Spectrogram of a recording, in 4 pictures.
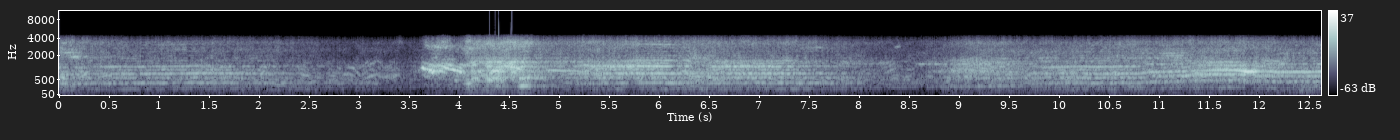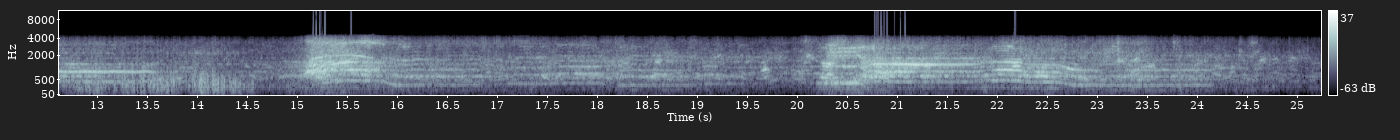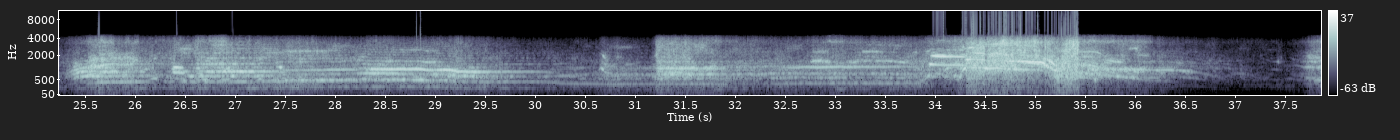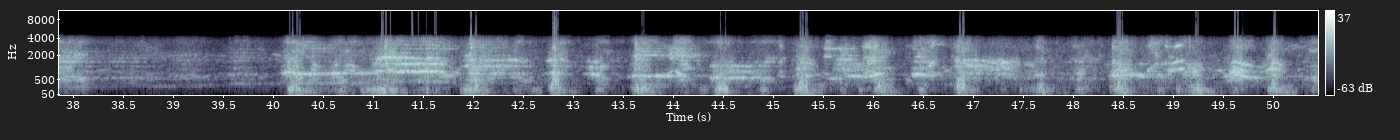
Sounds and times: Music: 0.0 - 36.2, 37.2 - 50.4
Outside, urban or manmade: 0.0 - 50.4.

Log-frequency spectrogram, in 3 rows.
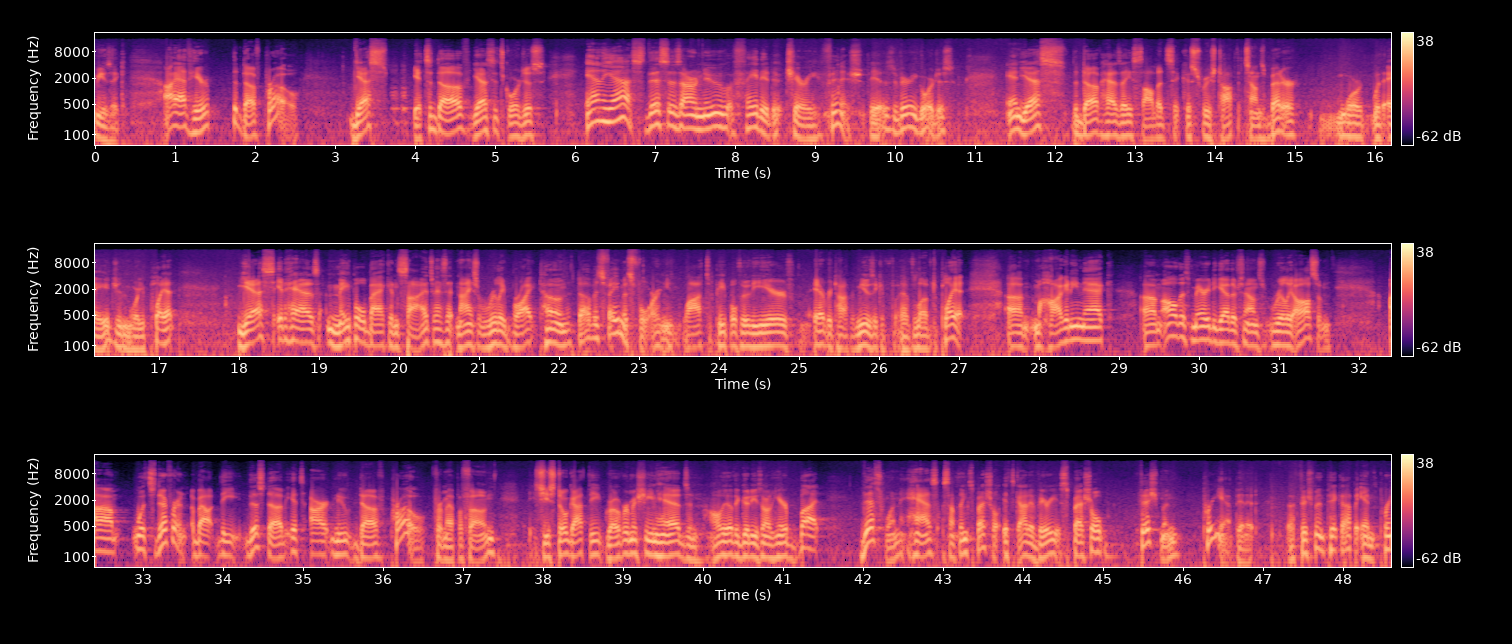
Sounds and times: Speech: 0.0 - 2.6, 3.2 - 10.8, 11.4 - 17.2, 18.0 - 31.7, 32.4 - 48.6.

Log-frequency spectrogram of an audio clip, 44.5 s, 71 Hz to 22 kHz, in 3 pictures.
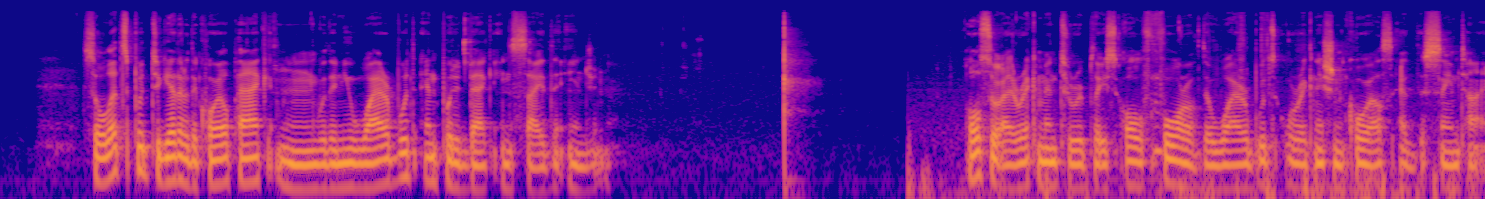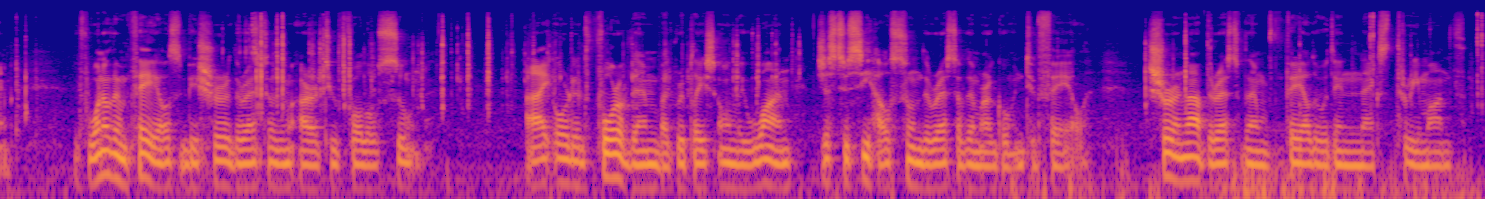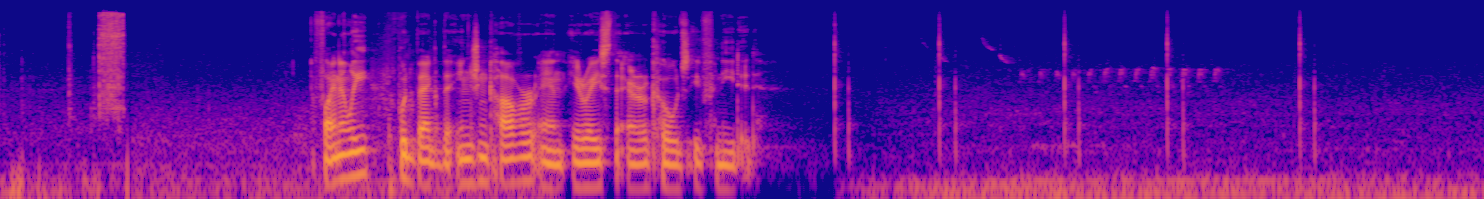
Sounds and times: Speech: 0.8 - 6.2, 9.7 - 15.0, 15.6 - 19.1, 20.1 - 29.5, 32.8 - 37.4.

